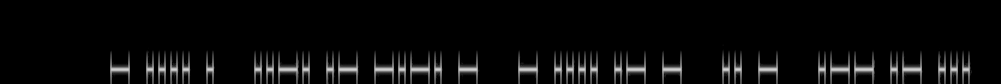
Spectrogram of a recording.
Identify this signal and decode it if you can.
Morse code, heard as a keyed tone, about 20 wpm, 700 Hz. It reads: THE FACT THAT IT WAS
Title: Sets of 5 Words Encore2 20wpm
